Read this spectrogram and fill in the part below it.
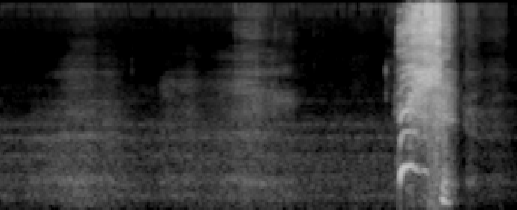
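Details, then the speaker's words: Person with suspected allergies and an itchy nose coaxing out a sneeze: quiet breathing, then a single sharp loud sneeze with a voiced onset; ordinary sneeze. "My nose is itchy for I don't know what reason. Excuse me."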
